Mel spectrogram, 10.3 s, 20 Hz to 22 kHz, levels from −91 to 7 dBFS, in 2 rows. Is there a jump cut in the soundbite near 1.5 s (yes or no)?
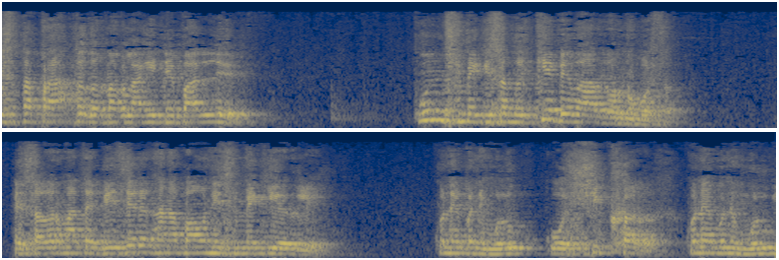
no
